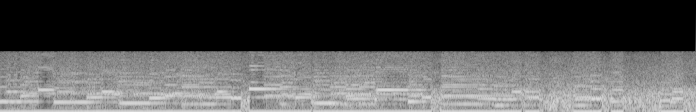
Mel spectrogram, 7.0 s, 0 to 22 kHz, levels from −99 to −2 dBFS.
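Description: Stuck-bit distortion runs through this music clip, heard as a distortion on everything and a hiss that fills the quieter moments. A data bit is likely frozen at 0 or 1, so about half the samples are off by that bit's weight, following the waveform's shape and sign. Sound dropped by the voice detector cuts the music and replaces it with steady comfort noise at 2.42–2.50, 3.12–3.14, 4.32–4.42, 5.22–5.26, 5.40–5.74, 6.02–6.12, 6.24–6.62 and 6.84 s to the end, with the longest gaps near 0.34 and 0.38 s. The sender's detector likely mistook the music for background and stopped transmitting until it triggered again. Nothing is heard above 4 kHz, which fits the narrowband telephone coding of the call path.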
